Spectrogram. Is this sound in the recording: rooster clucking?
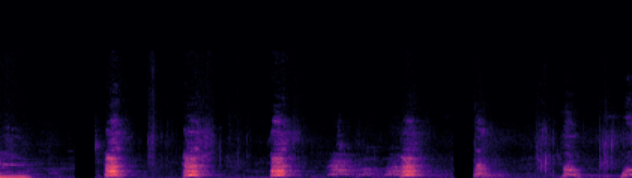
no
